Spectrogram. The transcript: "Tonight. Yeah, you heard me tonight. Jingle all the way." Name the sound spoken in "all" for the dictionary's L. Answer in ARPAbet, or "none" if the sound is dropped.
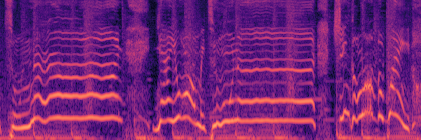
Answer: N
